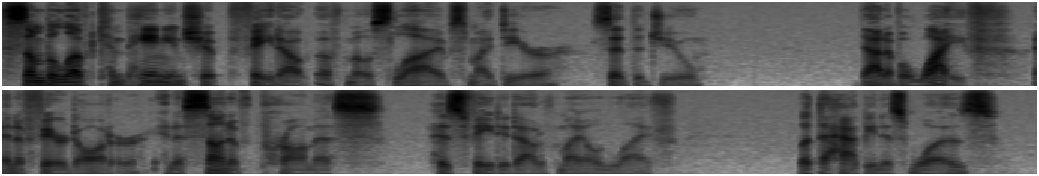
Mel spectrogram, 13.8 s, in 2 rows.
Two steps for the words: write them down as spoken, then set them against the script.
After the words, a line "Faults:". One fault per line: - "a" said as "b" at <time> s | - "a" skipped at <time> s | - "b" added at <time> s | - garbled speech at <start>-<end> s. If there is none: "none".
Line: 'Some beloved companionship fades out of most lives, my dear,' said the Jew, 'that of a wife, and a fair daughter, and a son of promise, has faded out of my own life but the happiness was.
'Some beloved companionship fade out of most lives, my dear,' said the Jew, 'that of a wife, and a fair daughter, and a son of promise, has faded out of my own life but the happiness was.
Faults:
- "fades" said as "fade" at 1.6 s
